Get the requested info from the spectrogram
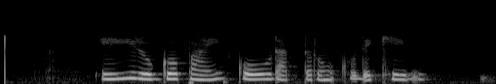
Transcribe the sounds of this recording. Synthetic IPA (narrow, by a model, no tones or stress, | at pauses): eɦiɾoɡɔpaĩkowɖakt̪ɔɾɔŋkud̪ekʰibḭ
